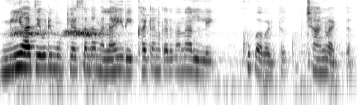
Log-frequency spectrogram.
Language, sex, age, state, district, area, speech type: Marathi, female, 45-60, Maharashtra, Palghar, urban, spontaneous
